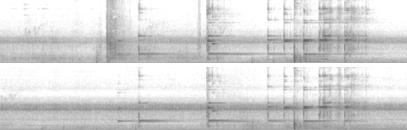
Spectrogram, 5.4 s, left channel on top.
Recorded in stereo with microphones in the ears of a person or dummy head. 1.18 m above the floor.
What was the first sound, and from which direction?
A clink, 5° right (ahead or behind).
